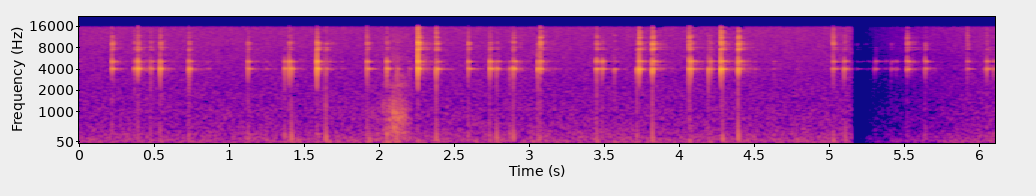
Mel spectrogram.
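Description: A small, hollow, white glazed ceramic vase with a wavy relief surface is held in both hands and tapped and scratched with long nails. It makes a quick, uneven run of sharp, bright clinks with a thin high ring that dies away almost at once, plus a short soft scrape near the two-second mark. There is a brief silent gap just past five seconds before a few fainter taps.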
